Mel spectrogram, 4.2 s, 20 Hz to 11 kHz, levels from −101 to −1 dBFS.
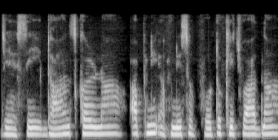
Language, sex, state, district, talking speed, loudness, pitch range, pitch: Hindi, female, Uttar Pradesh, Muzaffarnagar, 115 wpm, -15 LUFS, 155-170 Hz, 165 Hz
